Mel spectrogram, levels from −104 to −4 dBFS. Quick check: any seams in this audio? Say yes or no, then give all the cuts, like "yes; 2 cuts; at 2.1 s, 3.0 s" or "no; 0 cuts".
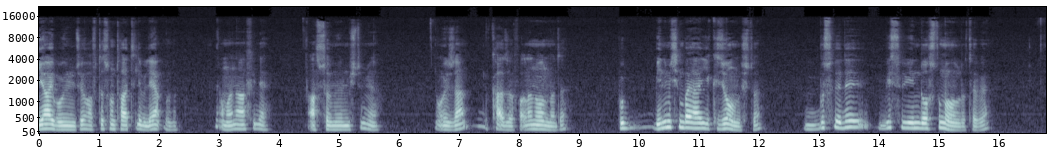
yes; 1 cut; at 12.6 s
